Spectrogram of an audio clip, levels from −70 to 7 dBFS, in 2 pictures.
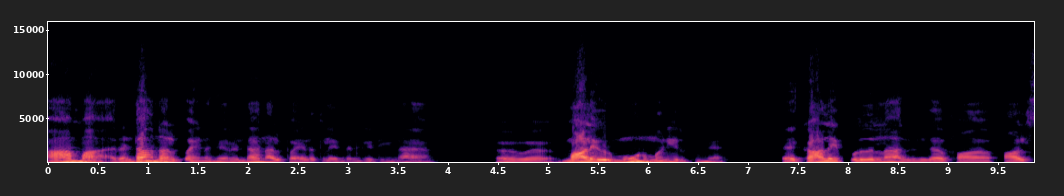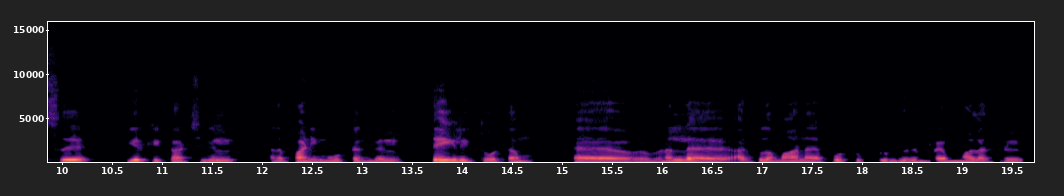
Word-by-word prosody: ஆமா, 200 -2 +7 0.3
2ஆவது 215 - +6
நாள் 170 -6 +4
பயணங்க. 120 -6 -3
2ஆவது 160 - -1
நாள் 145 -3 +1
பயணத்தில 130 -1 -6
என்னன்னு 125 +3 -15
கேட்டீங்கன்னா 100 +7 -11 1.1
வ்வ 100 - -2 0.4
மாலை 160 +3 +10
ஒரு 130 - +6
3 195 +3 +6
மணி 130 +3 -2
இருக்குங்க 95 -4 -9 0.8
அ. - - -2 0.2
காலை 170 +5 +7
பொழுதெல்லாம் 145 +4 +2
அங்க 135 -3 -5
அங்க 135 +2 -2 0.2
ஃபா 130 -2 -3 0.3
ஃபால்ஸ். 135 +1 -2 0.7
இயற்கை 135 -1 -1
காட்சிகள், 120 0 -6 0.5
அந்த 115 0 -8
பனி 120 +5 0
மூட்டங்கள், 115 -3 -7 0.4
தேயிலை 130 -2 +3 0.2
தோட்டம். 110 +1 -5 0.6
அ - - +1 0.8
நல்ல 135 +3 -2 0.6
அற்புதமான 120 +2 -5 0.3
பூத்து 140 -1 -8 0.2
குலுங்குகின்ற 120 -2 -8 0.3
மலர்கள். 110 0 -7
125 Hz, 105 wpm, -23 LUFS, 115-140 Hz, 1.1 s, மாலை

